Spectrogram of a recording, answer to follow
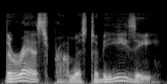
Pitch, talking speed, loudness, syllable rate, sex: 115 Hz, 215 wpm, -19 LUFS, 5.9 syllables/s, male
